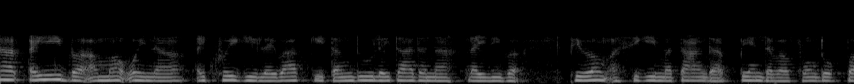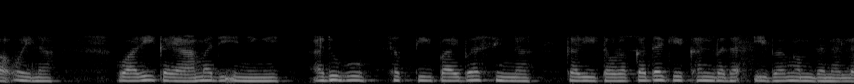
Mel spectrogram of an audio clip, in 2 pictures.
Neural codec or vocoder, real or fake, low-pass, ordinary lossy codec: none; real; 7.2 kHz; AAC, 16 kbps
